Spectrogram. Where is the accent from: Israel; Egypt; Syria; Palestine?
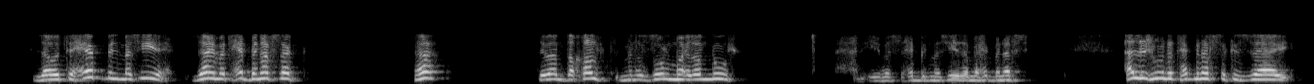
Egypt; Upper Egypt; also born or lived in Cairo; يا ابوي، بس انا صعيدي برضو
